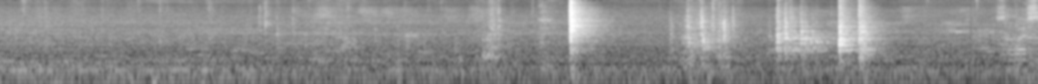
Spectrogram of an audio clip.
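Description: A food processor comes out of a kitchen cabinet: a drawer or cupboard slides, then sharp clunks and rattles of plastic parts are set down nearby, over a faint room hum and some quiet talk.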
